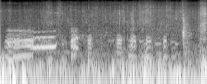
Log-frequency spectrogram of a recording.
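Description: A flock of hens clucking: one drawn-out call in the first half second, then a quick run of short clucks, over a low rumbling background.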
